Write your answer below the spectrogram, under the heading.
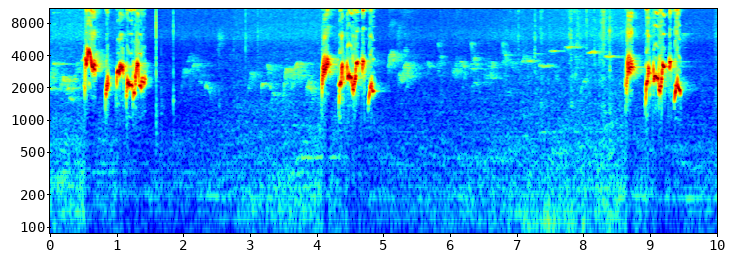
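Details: Red-whiskered bulbul, a Thai cage bird, delivering a crisp training song: three bright phrases of rapid, warbling notes spaced three to four seconds apart, with faint high chirps from distant birds between them.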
